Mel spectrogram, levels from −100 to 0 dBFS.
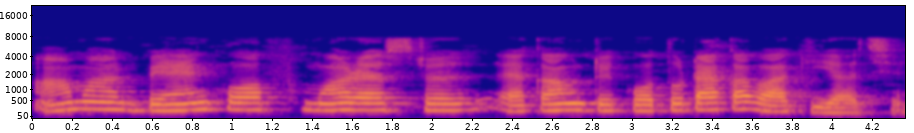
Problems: constant background noise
